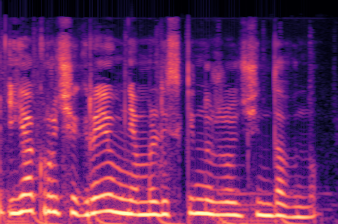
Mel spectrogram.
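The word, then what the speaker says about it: Moleskine: Я не знаю, я вижу Малескин какой-то, ишь, Малескин. Я тебе расскажу. Это французское слово, ударение на последнее слово.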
